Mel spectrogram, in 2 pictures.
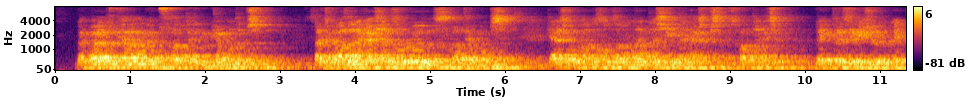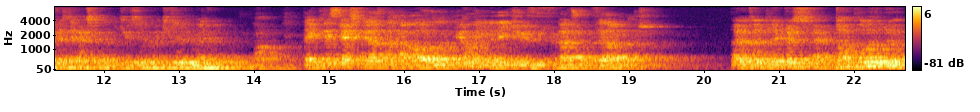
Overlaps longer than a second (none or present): none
